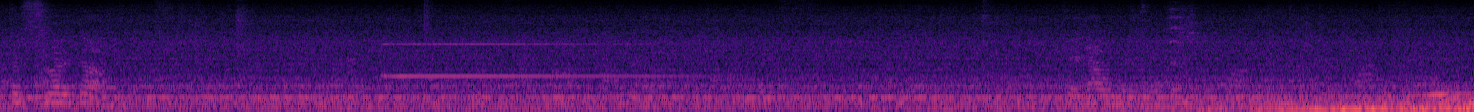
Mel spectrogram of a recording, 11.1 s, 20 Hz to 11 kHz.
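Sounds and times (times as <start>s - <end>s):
electrical and ventilation hum: 0.0s - 11.0s
high beep tone: 2.9s - 4.9s.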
